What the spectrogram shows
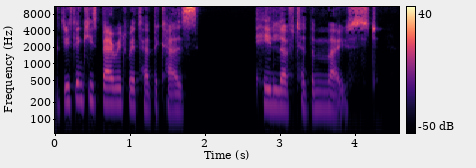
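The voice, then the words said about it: Slow, skeptical delivery. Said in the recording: “my voice is slowing down that I'm skeptical”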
